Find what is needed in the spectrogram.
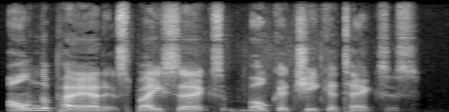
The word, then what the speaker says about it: Boca Chica: Boca Chica is right.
